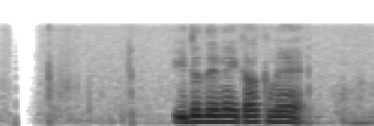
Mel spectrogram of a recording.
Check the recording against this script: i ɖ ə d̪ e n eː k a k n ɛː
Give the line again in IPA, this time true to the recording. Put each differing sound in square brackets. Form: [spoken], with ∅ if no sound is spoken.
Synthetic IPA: i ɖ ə d̪ e n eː k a k n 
